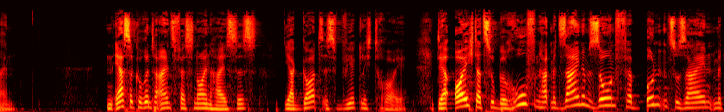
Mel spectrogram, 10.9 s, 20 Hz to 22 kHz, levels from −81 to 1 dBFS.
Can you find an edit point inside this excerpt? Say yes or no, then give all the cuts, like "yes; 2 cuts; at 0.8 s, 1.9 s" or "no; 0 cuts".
no; 0 cuts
